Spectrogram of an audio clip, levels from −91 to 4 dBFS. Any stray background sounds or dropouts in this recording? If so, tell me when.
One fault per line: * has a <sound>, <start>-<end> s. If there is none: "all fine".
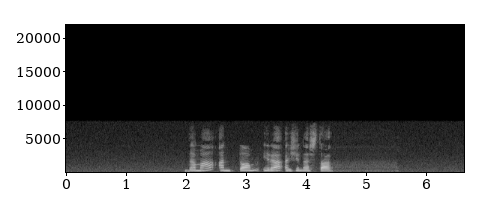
all fine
